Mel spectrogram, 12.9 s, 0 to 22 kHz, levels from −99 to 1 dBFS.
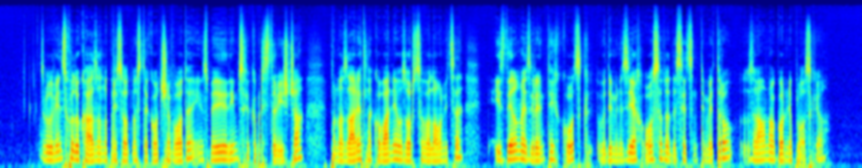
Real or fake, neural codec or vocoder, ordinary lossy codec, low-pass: fake; autoencoder, 48 kHz, 32 numbers a frame, DAC-VAE, trained on Japanese speech; none; 19.8 kHz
